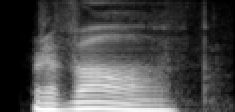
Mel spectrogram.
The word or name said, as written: revolve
